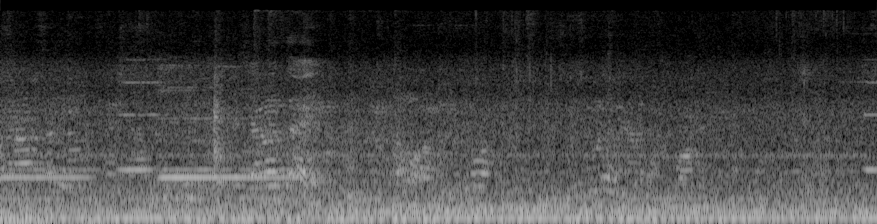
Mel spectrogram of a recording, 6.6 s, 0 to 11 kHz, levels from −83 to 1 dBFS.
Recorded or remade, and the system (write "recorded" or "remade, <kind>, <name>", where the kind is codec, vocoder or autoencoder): recorded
